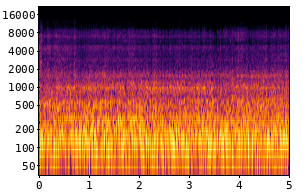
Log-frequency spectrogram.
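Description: Royal Enfield Bullet's single-cylinder engine running steadily while riding, with a continuous rush of road and wind noise.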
